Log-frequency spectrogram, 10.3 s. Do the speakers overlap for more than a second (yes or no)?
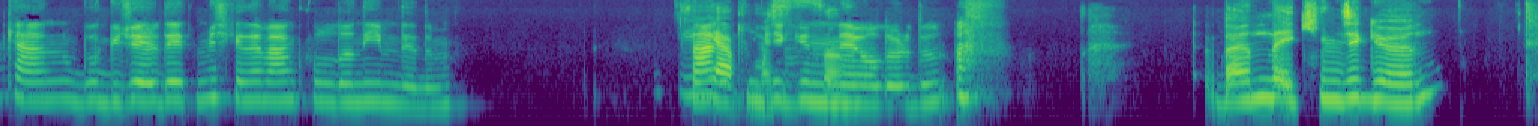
yes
